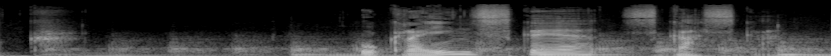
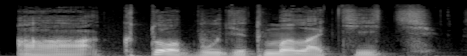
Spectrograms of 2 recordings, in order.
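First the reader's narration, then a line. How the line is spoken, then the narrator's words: Plain. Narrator (Russian): спросил петушок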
